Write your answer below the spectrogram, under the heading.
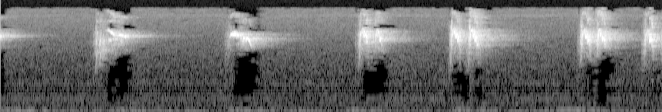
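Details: Wild bird that has sung to a house cat each morning and evening for nearly a month; thin, high, downslurred chirps spaced about half a second apart, some doubled, over a quiet low hum.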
